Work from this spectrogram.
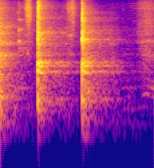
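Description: Slide hammer yanking a bearing out of a transfer case with a bearing extractor set: two sharp metallic impacts about half a second apart, each ringing briefly before fading, fairly close and loud.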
